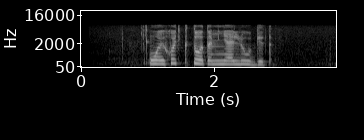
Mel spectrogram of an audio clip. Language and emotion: Russian, positive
